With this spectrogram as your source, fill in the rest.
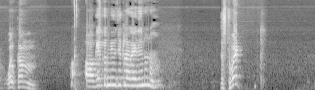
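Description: A young woman speaks in short, drawn-out phrases over an online call.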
